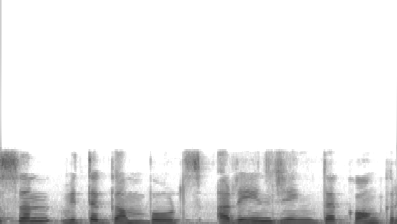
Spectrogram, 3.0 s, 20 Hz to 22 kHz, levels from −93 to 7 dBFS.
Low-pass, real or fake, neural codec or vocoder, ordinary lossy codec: 7.2 kHz; real; none; none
